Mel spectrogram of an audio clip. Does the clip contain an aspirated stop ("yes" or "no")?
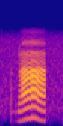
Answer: no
